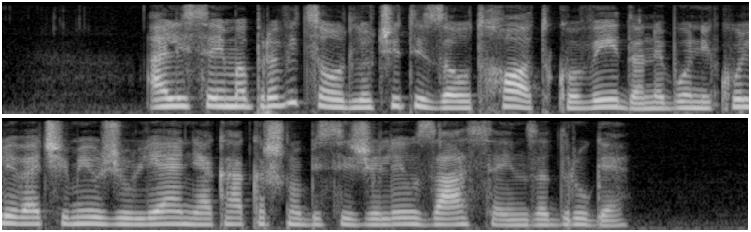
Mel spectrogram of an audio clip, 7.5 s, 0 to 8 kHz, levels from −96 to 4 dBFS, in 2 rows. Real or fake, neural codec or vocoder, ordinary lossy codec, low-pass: real; none; none; 7.2 kHz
